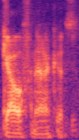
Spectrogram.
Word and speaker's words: Galifianakis: to say his name I think he's just Galifianakis yeah I think it's I think it's simpler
